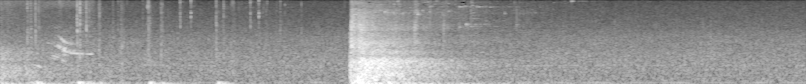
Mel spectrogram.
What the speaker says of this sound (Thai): ปาระเบิดมา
